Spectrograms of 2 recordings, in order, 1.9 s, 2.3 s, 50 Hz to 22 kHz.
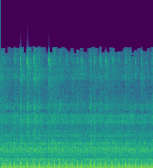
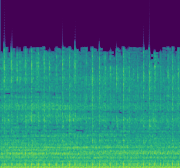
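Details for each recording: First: Freshly rebuilt Husqvarna 365SP chainsaw, still breaking in, original cylinder and piston, in dry oak: burbly, uneven four-stroking at low speed; running too rich on the low end after idling and near stalling. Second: Freshly rebuilt Husqvarna 365SP with original cylinder and piston, after tuning out a rich, loading low end: even, steady two-stroke idle with no lumpy dips or surging, where before it lumped along.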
